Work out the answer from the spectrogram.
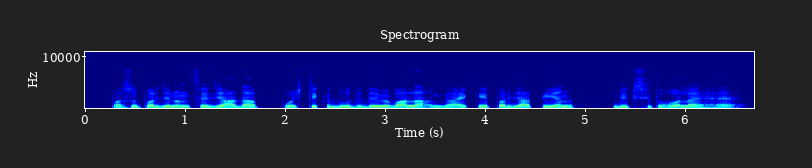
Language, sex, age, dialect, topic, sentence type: Magahi, male, 60-100, Western, agriculture, statement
